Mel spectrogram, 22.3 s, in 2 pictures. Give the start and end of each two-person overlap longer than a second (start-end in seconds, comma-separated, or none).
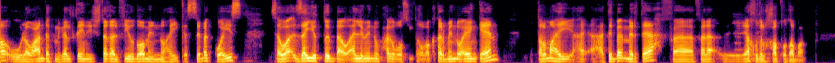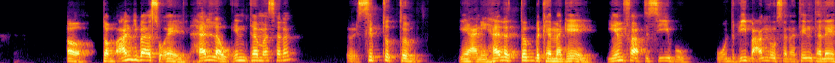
none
